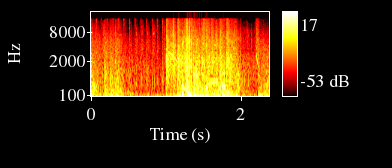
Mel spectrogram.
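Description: Gunfire in a first-person shooter video game, a short loud burst of rapid shots near the middle of the moment, with a voice talking around it.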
